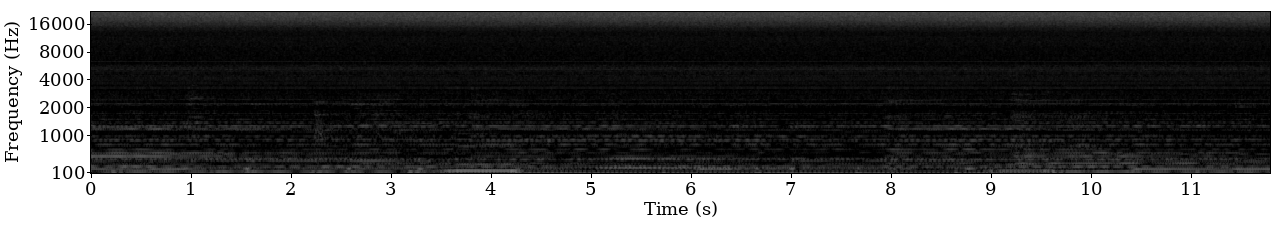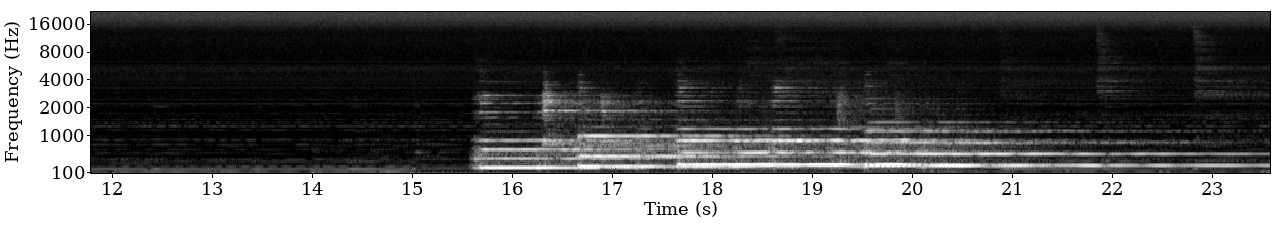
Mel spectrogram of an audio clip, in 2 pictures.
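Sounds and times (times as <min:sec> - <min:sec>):
guitar recorded with a Rode NT1A microphone in a room: 0:15.6 - 0:23.5.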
